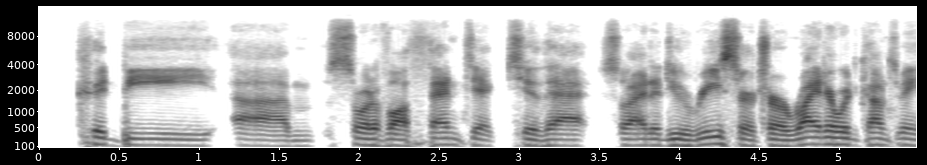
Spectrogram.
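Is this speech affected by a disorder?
No.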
